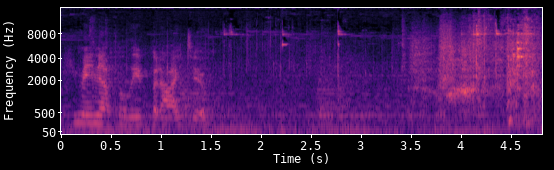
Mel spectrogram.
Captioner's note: clattering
